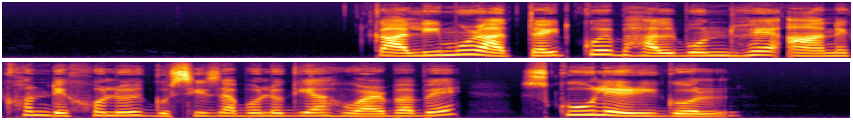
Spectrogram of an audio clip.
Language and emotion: Assamese, sad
